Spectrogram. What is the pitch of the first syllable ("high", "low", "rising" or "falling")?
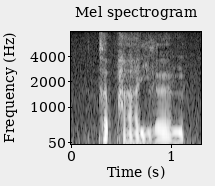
high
